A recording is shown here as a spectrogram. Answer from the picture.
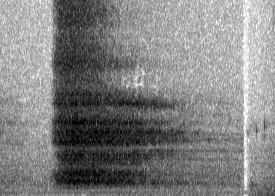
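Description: A single heavy breath out through the nose and mouth, about half a second in and lasting under a second, as the yoga instructor exhales in downward facing dog.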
